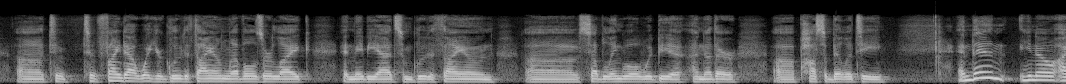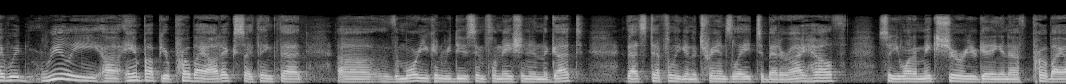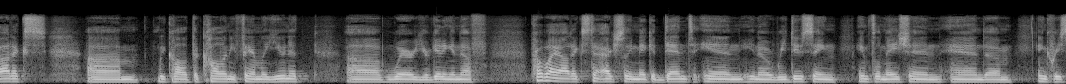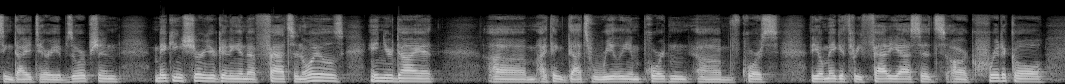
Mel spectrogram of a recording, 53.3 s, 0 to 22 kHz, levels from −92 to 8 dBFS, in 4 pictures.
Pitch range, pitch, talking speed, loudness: 110-130 Hz, 120 Hz, 140 wpm, -16 LUFS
